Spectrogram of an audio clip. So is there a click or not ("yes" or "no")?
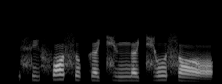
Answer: no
